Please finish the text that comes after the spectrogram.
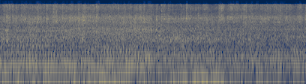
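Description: Motorcycle engine idling steadily outdoors at a coin-operated wash vending machine, a low continuous rumble with a constant hum and no talk.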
